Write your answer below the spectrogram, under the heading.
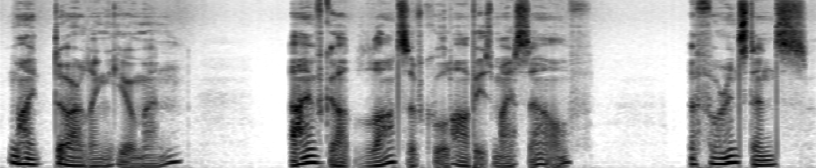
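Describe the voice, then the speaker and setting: A man playing a gravelly, smug vampire flirt. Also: low voice, mellow, dry recording, clean studio sound, exaggerated voice. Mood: flirty.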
